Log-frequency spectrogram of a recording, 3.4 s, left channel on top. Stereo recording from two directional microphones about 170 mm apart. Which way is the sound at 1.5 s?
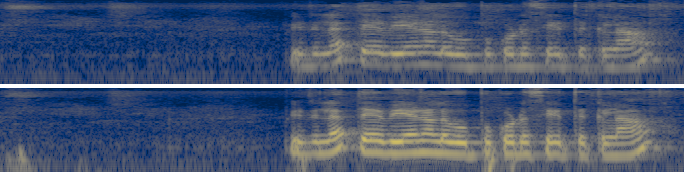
55° right (ahead or behind).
